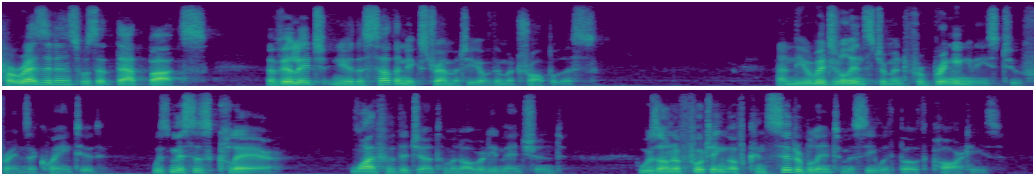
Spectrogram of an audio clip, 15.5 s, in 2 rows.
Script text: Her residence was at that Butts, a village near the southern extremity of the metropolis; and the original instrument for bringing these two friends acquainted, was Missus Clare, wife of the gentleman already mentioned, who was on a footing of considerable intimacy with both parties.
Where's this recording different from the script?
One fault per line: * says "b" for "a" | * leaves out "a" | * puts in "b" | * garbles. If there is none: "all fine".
all fine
